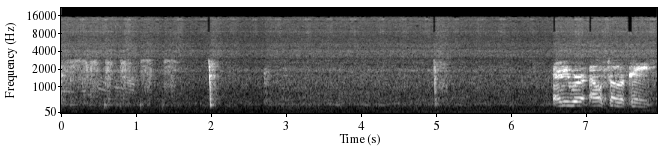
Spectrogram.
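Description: A man talks through a radio loudspeaker, thin and narrow-sounding.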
